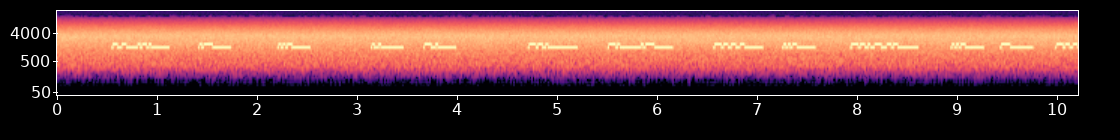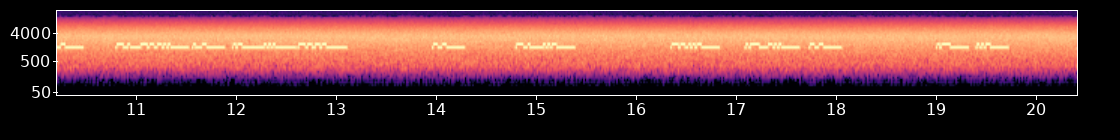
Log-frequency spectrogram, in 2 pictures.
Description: TTY/TDD text telephone tones (45.45 baud Baudot), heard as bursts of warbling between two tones, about 400 Hz shift, 1600 Hz centre, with phone line noise. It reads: … HE IS ALSO IN RUBY LINS SERIES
